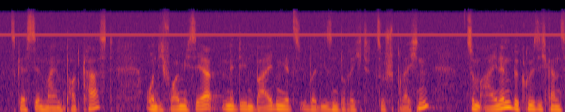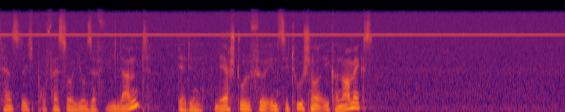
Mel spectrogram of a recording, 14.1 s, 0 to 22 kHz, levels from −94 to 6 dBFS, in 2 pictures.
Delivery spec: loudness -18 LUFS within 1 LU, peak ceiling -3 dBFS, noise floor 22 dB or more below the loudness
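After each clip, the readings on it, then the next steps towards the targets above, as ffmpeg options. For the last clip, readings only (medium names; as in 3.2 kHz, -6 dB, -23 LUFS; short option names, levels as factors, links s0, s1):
steady tone 6.1 kHz; tone level -33 dBFS; noise floor -35 dBFS; noise floor target -49 dBFS; loudness -26.5 LUFS; peak level -10.0 dBFS; loudness target -18.0 LUFS
-> -af "bandreject=f=6100:w=30"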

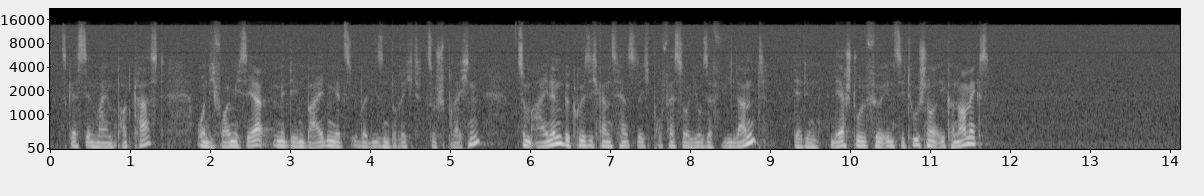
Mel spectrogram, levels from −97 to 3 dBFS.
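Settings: steady tone not found; noise floor -44 dBFS; noise floor target -49 dBFS
-> -af "afftdn=nr=6:nf=-44"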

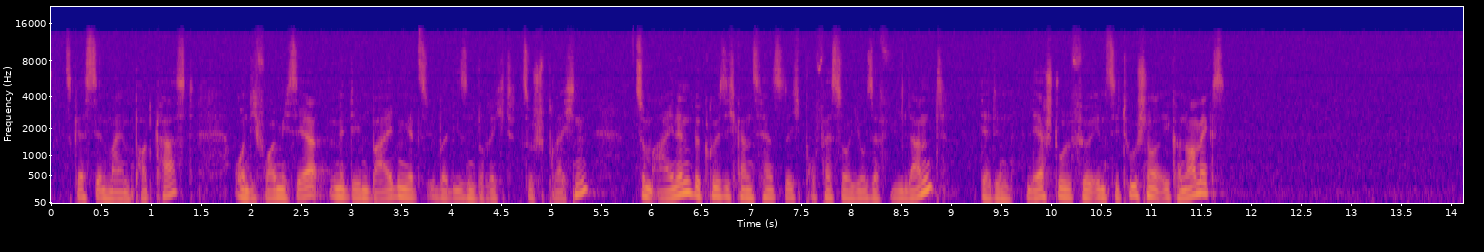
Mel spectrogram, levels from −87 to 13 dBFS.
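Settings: noise floor -49 dBFS; loudness -27.0 LUFS; peak level -10.5 dBFS; loudness target -18.0 LUFS
-> -af "volume=2.82,alimiter=limit=0.708:level=0:latency=1"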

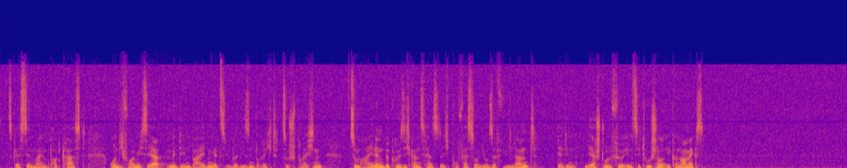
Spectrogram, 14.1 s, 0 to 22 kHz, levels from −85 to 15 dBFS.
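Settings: loudness -18.0 LUFS; peak level -3.0 dBFS; noise floor -40 dBFS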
